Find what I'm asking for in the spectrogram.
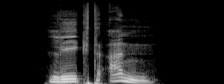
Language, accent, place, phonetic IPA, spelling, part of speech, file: German, Germany, Berlin, [ˌleːkt ˈan], legt an, verb, De-legt an.ogg
- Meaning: inflection of anlegen: 1. third-person singular present 2. second-person plural present 3. plural imperative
